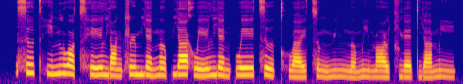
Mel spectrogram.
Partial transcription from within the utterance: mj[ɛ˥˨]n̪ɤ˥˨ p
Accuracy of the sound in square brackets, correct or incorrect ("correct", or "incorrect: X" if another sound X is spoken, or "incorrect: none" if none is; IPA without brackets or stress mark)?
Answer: correct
